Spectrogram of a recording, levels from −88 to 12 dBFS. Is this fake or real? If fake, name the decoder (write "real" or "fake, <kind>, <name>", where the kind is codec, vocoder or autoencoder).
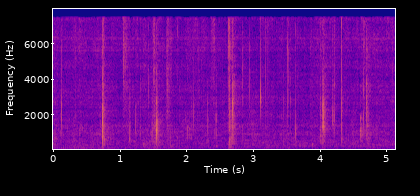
fake, codec, SNAC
